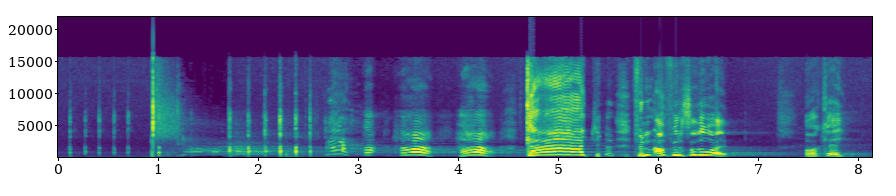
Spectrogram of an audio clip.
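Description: Two men laugh loudly together.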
